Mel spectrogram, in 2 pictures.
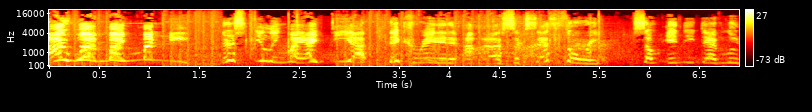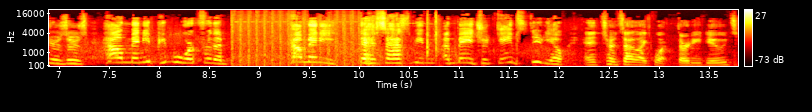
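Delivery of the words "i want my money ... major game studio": put-on very high, shrill screaming rant. Imitating a big company screaming about an indie copycat: imitating Nintendo screaming.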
